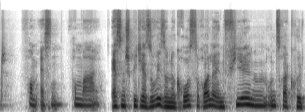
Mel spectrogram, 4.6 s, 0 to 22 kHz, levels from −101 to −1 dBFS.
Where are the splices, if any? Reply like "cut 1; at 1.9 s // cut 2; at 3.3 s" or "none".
cut 1; at 1.6 s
